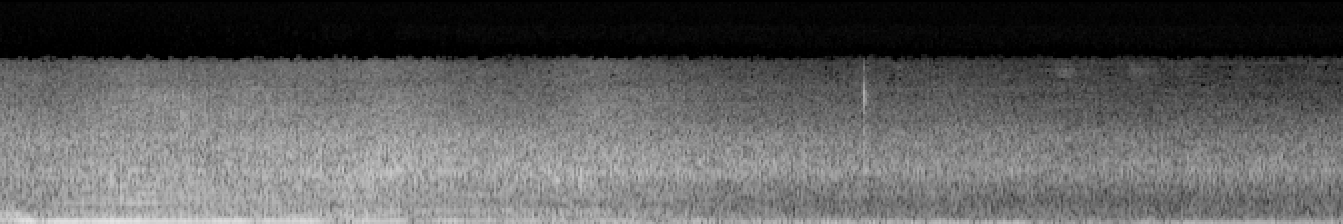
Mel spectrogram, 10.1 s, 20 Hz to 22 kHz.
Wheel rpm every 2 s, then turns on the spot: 0, 0, 0, 0, 0.
none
